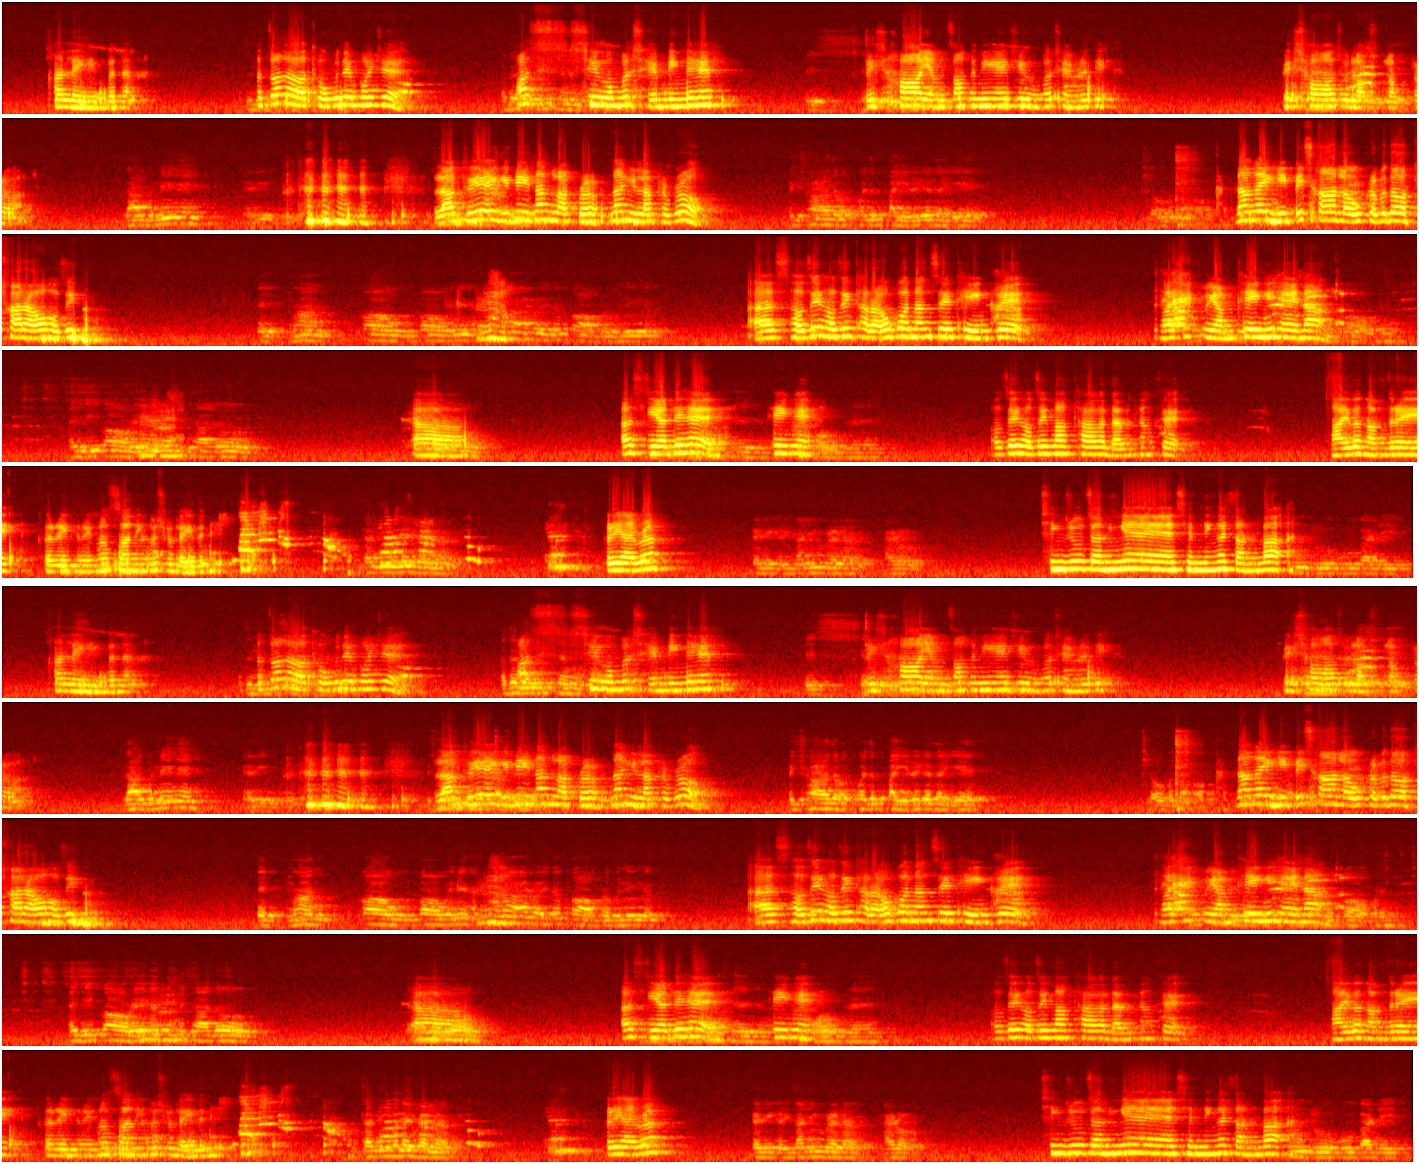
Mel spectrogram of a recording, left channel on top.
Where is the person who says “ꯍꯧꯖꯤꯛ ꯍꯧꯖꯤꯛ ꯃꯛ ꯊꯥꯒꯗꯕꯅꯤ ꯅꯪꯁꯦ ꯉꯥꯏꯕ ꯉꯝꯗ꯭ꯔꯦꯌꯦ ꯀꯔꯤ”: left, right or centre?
Left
